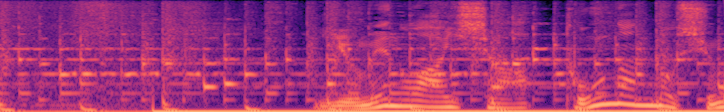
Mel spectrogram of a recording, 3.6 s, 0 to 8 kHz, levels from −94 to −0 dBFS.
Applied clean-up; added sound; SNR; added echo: none; Bicycle; -2 dB; none.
